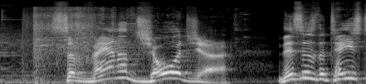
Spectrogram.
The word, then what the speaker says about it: Savannah: how they look they they spelled it out the way that you're supposed to pronounce it savannah yeah three syllables you're sounding like your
